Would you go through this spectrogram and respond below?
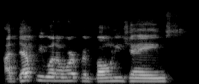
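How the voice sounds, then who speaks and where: Animated middle-aged man, fairly high voice. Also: very fast. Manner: animated, swears freely, many fillers and restarts. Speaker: guest singer and producer. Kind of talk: casual interview chat.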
